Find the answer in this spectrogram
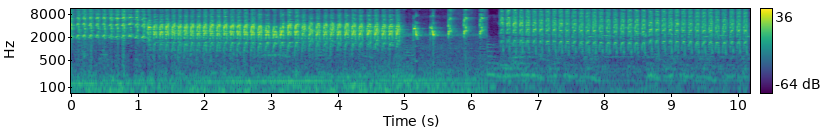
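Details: Long-tailed shrike training recording in harsh 'tembakan kasar' style, said to include fighting tree sparrow and kingfisher imitations: dense rapid scratchy notes, a broken run of loud separate bursts midway, then fast ratcheting chatter resumes.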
